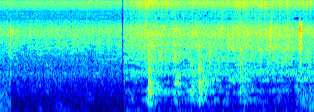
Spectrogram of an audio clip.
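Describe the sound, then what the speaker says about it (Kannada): Onions with turmeric and curry leaves frying in oil, a bright crackling sizzle that grows louder after a brief pause, with a few stirring clinks. "ಎಲ್ಲದನ್ನು ಚೆನ್ನಾಗಿ ಫ್ರೈ ಮಾಡಬೇಕು. ನೀರುಳ್ಳಿ ಟ್ರಾನ್ಸ್ಪರೆಂಟ್ ಆಗಬೇಕು, ಅಲ್ಲಿವರೆಗೆ ಫ್ರೈ ಮಾಡ್ಕೋಬೇಕು."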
